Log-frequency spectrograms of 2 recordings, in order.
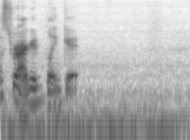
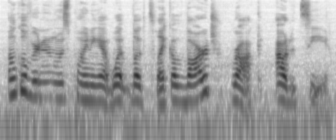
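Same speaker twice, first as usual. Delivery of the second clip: usual speaking voice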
